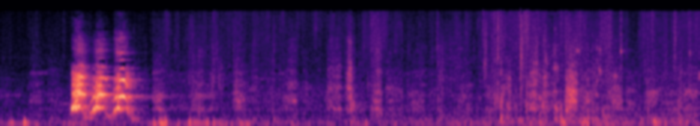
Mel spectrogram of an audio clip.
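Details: German Shepherds from a pack give a quick burst of several overlapping barks early on, then only faint shuffling and background noise follow.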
